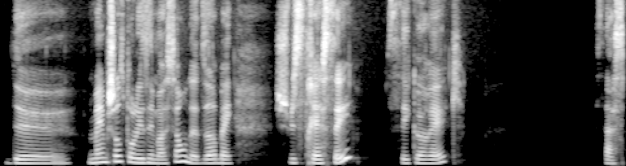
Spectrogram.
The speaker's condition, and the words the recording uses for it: None; typical speech.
